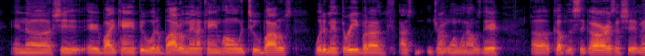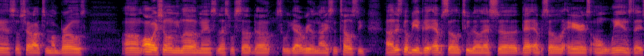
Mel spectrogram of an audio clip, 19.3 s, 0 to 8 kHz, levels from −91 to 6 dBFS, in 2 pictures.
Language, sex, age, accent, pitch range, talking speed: English, male, 20-39, American, 100-110 Hz, 240 wpm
